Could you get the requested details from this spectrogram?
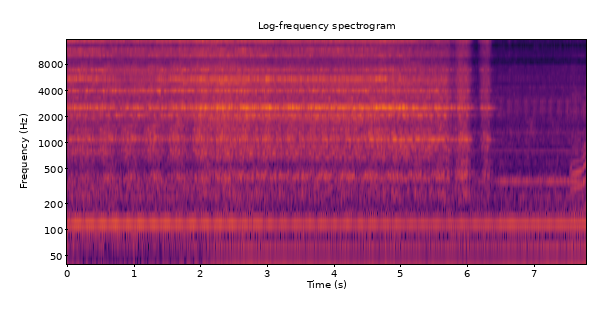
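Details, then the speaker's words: Bench brake lathe machining a rotor from a GMC Sierra 2500HD, chatter spring fitted, bit parked in one spot: steady motor hum with light scraping tick about three times a second as the bit cuts only part of each turn; uneven rotor deeper on one side. "but even then you can hear it it's only cut like you can hear the yeah"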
